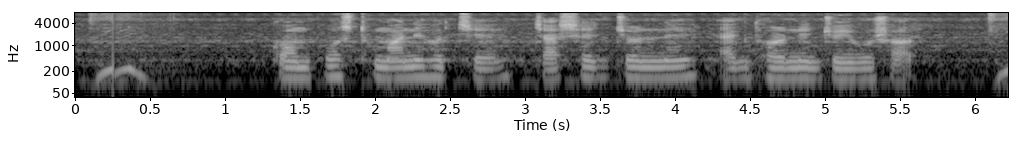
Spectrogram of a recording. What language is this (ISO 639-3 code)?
ben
